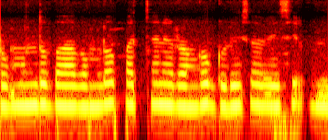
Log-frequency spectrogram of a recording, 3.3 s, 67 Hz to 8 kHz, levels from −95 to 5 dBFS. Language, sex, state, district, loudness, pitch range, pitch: Telugu, female, Telangana, Mahabubabad, -16 LUFS, 215-230 Hz, 220 Hz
